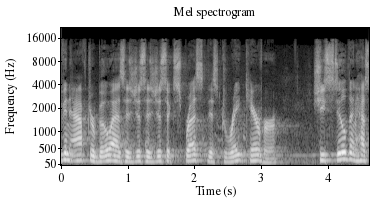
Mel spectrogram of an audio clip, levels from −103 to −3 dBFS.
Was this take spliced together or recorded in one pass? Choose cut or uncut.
cut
